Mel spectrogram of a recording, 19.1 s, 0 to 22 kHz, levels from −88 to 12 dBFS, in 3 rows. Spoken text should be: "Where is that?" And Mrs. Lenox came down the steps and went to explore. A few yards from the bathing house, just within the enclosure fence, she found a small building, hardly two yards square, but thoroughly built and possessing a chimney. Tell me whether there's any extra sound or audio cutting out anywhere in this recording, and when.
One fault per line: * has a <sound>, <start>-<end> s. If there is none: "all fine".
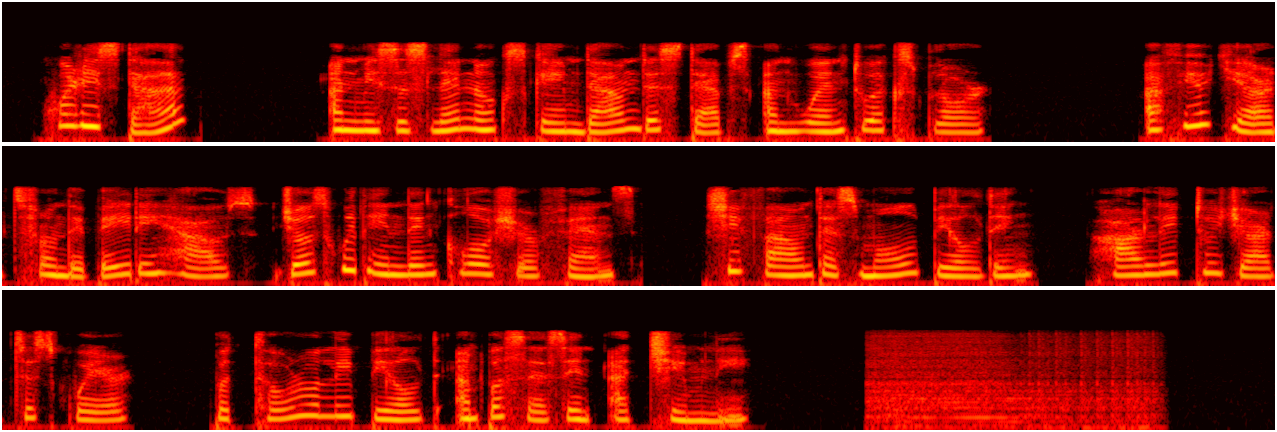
* has a squeak, 17.0-18.6 s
